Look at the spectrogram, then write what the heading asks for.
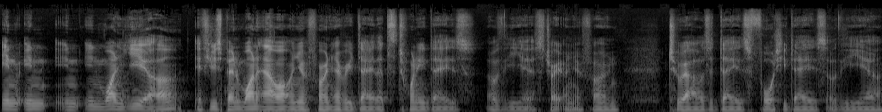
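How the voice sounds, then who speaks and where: On a very clean recording with a silent background, a man in an Australian accent speaks at a moderate pace, his very deep, low pitch monotone and flat. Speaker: podcast host. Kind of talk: casual chat.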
